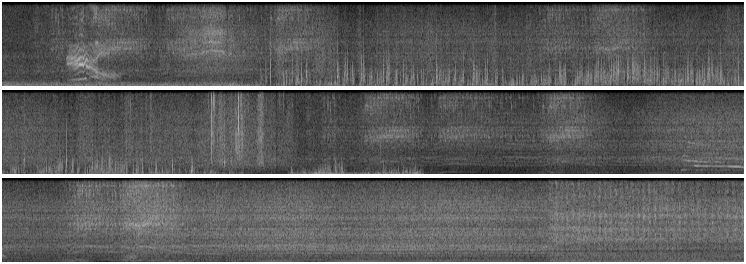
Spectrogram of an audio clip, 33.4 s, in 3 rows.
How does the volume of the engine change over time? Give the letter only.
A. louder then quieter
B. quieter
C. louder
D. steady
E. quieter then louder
C.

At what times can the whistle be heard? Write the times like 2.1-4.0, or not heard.
not heard.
